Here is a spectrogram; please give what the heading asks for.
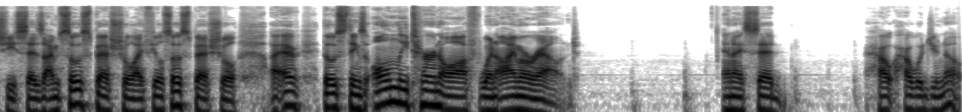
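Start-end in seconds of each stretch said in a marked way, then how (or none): none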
